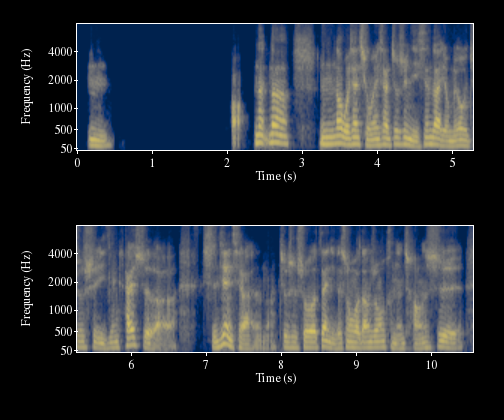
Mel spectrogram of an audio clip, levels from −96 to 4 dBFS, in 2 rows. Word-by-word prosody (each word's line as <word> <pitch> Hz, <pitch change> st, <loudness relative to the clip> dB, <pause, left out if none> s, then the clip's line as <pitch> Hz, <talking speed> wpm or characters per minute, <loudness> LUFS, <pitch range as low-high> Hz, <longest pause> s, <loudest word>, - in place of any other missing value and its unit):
嗯。 130 Hz, -1 st, -2 dB, 1.6 s
好， -, -, -1 dB
那 190 Hz, +2 st, +3 dB
那 195 Hz, -3 st, +5 dB, 0.4 s
嗯， 160 Hz, -1 st, +2 dB
那 175 Hz, +1 st, +6 dB
我 150 Hz, -3 st, +5 dB
想 160 Hz, +1 st, +5 dB
请 145 Hz, -5 st, 0 dB
问 130 Hz, +1 st, +1 dB
一 -, -, -1 dB
下， 150 Hz, 0 st, +3 dB
就 155 Hz, +2 st, -2 dB
是 155 Hz, -, -1 dB
你 130 Hz, -6 st, +1 dB
现 160 Hz, +9 st, -2 dB
在 150 Hz, -2 st, +6 dB
有 120 Hz, -, -2 dB
没 115 Hz, 0 st, -2 dB
有 130 Hz, 0 st, 0 dB
就 135 Hz, +3 st, -6 dB
是 130 Hz, -2 st, -4 dB
已 110 Hz, -, -3 dB
经 125 Hz, +4 st, -6 dB
开 170 Hz, +7 st, +3 dB
始 185 Hz, 0 st, -4 dB
了， -, -, -3 dB, 0.3 s
实 125 Hz, -, -4 dB
践 215 Hz, 0 st, +4 dB
起 135 Hz, -, -5 dB
来 100 Hz, -1 st, 0 dB
了 -, -, -12 dB
呢？ -, -, -12 dB
就 130 Hz, -, -4 dB
是 125 Hz, 0 st, -3 dB
说 125 Hz, +1 st, +3 dB
在 145 Hz, +4 st, +3 dB
你 125 Hz, -, -3 dB
的 115 Hz, +1 st, -5 dB
生 130 Hz, +3 st, -1 dB
活 125 Hz, -, +2 dB
当 125 Hz, +2 st, +1 dB
中， 130 Hz, +1 st, -1 dB
可 135 Hz, -4 st, -9 dB
能 105 Hz, -1 st, -6 dB
尝 110 Hz, 0 st, -4 dB
试 125 Hz, -2 st, -2 dB
130 Hz, 265 characters per minute, -21 LUFS, 120-155 Hz, 1.6 s, 那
